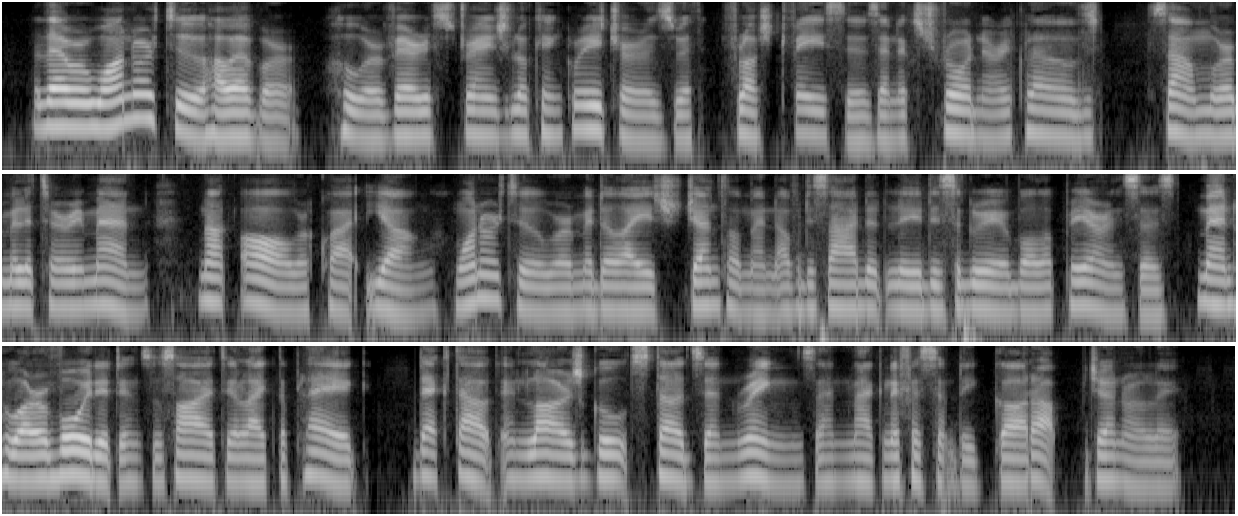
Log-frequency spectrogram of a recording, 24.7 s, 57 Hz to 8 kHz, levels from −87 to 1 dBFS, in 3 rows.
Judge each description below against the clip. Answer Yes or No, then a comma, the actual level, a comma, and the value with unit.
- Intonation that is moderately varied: No, narrow, 2.3 semitones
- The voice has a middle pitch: Yes, medium, 155 Hz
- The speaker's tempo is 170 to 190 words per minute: No, average, 145 wpm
